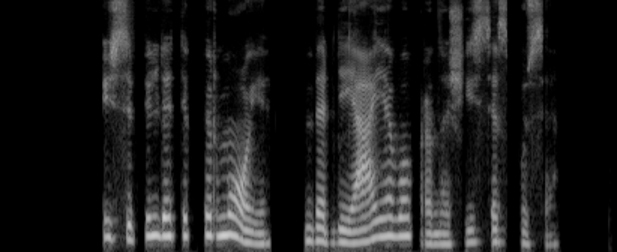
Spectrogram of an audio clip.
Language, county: Lithuanian, Panevėžys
